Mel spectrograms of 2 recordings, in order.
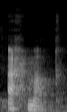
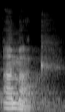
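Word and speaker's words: أحمق: voices of stupidity out the malays can't pronounce the h in arabic so they say for the stupid in malay is in arabic it's ahmak the malay said amak so running amok is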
